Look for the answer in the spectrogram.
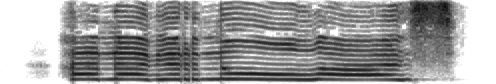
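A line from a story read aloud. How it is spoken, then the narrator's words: Loud yell. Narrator (Russian): завопила Френ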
